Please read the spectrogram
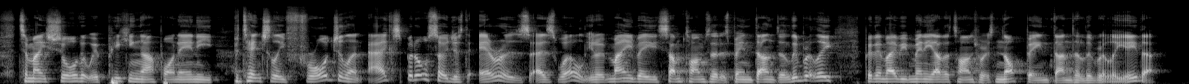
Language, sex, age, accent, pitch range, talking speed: English, male, 20-39, Australian, 120-150 Hz, 215 wpm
